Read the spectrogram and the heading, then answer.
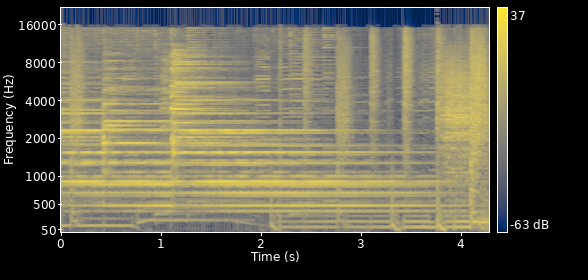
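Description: Church bells peal in a steady run of repeated strikes, their rich ringing overtones layering and sustaining loudly between hits, with no voices present.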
